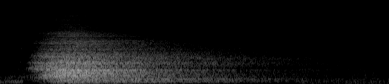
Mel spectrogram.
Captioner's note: sound effect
